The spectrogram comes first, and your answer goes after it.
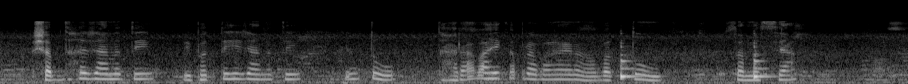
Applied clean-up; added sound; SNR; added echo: none; Bowed string instrument; -1 dB; none.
